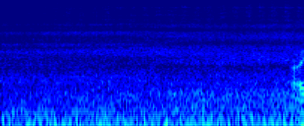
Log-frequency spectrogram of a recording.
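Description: Steady low rumble of a boat engine running.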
